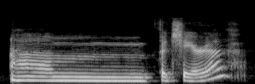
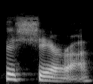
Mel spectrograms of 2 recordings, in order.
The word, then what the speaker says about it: Fichera: I just want to know, how would you say it? Fichera? No. That's actually how so many people say it. It's Fichera.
